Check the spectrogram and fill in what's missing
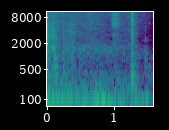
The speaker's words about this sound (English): Here I opened wide the door.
